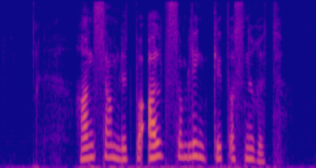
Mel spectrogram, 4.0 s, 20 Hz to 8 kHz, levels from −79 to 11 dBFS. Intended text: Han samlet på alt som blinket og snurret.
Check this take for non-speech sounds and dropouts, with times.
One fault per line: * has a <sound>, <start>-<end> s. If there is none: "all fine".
all fine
